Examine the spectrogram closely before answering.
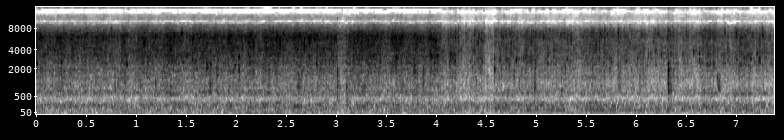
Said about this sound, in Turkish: balıkları şöyle nar gibi kızartıp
